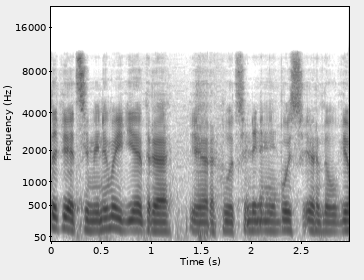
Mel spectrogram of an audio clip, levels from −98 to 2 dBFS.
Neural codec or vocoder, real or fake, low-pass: codec, 44.1 kHz, 1.7 kbps, Pupu-Codec; fake; 10.8 kHz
